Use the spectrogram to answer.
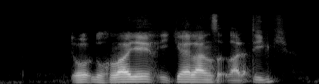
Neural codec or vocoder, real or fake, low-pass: codec, 16 kHz in and 24 kHz out, 0.4 kbps, LongCat-Audio-Codec, four codebook decoder; fake; 10.8 kHz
